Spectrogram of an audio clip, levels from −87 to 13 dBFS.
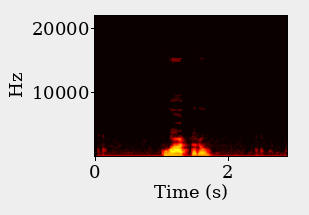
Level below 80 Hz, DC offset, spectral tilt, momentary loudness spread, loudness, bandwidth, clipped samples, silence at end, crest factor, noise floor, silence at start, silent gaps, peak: -62 dBFS; under 0.1%; -8 dB/octave; 15 LU; -18 LUFS; 3 kHz; under 0.1%; 1.15 s; 20 dB; -62 dBFS; 1 s; none; -2 dBFS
